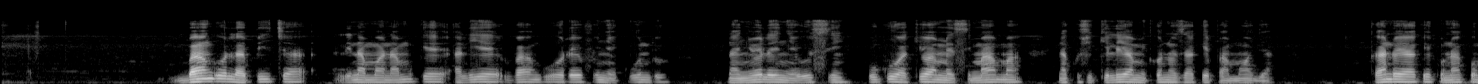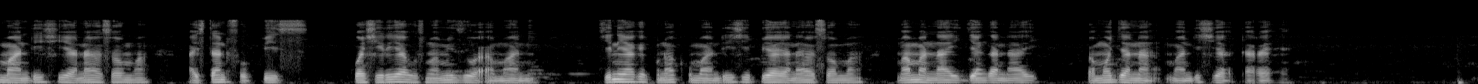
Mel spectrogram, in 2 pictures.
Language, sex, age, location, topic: Swahili, male, 18-24, Mombasa, government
